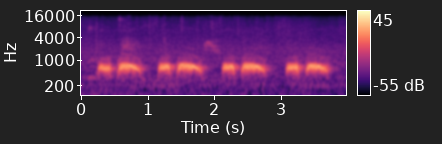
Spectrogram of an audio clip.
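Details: Spotted dove calling to stir up rival doves: four loud paired coos, a brief hoot followed by a longer drawn-out falling note, evenly repeated about every second, with quiet room-like background.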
